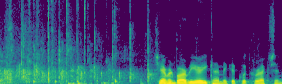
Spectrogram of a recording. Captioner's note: applause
